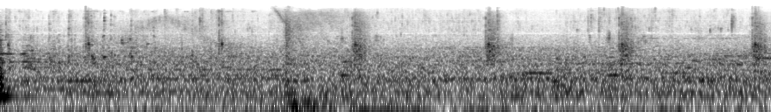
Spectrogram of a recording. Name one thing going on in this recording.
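Water pours from a watering can and splashes softly onto soil.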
